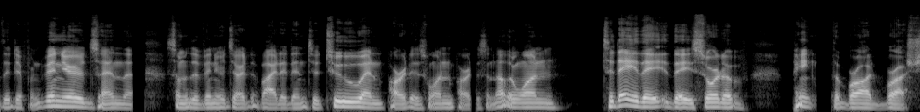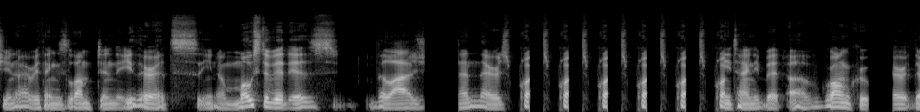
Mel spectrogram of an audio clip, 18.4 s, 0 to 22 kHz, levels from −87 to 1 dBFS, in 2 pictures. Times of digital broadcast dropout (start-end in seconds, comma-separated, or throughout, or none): 1.30-1.46, 4.69-4.77, 8.14-8.33, 13.42-13.80, 17.86-18.14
